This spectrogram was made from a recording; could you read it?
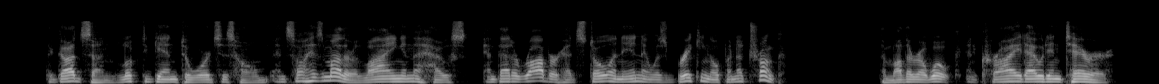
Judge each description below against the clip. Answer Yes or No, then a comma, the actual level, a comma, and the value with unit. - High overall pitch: No, low, 120 Hz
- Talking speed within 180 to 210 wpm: Yes, average, 185 wpm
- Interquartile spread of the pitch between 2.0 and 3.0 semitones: No, average, 3.7 semitones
